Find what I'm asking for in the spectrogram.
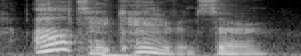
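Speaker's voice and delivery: put-on Southern woman's accent. Retrying a line after forgetting the voice: southern woman voice. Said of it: "how to do a southern like woman voice".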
